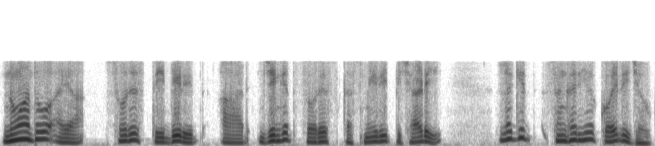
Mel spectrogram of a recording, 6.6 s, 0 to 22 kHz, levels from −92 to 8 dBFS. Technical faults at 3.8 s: G.726 ADPCM

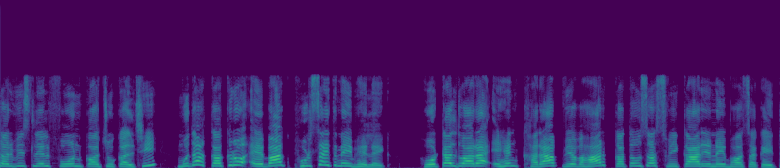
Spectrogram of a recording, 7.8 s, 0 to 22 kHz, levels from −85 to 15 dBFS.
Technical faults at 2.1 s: MP2 compression

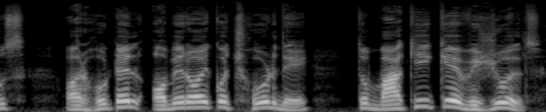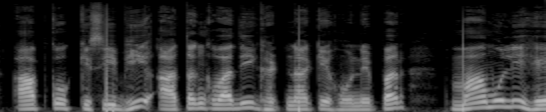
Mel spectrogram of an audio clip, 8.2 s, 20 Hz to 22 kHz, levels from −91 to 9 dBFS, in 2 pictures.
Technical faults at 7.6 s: loud pop

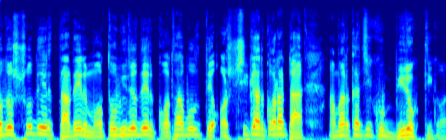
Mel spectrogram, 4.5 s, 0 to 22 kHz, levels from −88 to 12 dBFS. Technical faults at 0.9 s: none

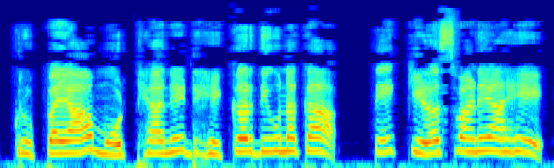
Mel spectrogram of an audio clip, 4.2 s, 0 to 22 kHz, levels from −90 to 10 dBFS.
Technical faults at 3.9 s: WMA compression

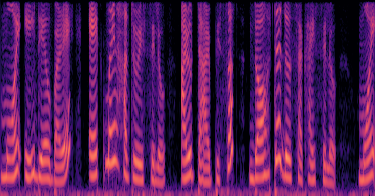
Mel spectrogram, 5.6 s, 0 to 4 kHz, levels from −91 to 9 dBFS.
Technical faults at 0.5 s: short concealed packet loss

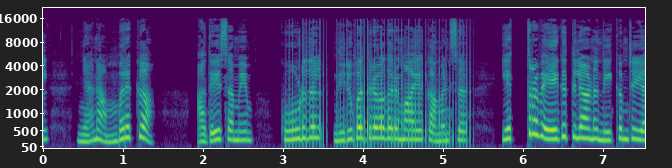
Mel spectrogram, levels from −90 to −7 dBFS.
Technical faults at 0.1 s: none

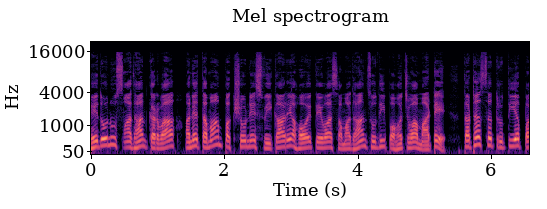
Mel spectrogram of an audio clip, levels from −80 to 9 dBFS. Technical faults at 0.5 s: compressed frames skipped

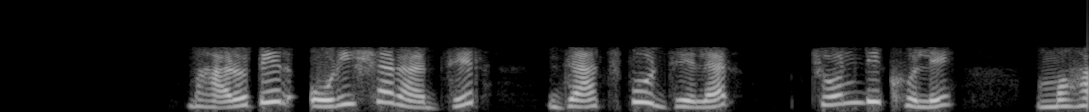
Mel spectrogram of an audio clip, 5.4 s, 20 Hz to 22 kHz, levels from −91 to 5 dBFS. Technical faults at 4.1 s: Speex codec

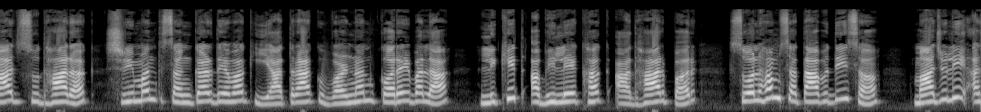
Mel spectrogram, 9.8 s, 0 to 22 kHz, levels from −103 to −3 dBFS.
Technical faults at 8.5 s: none

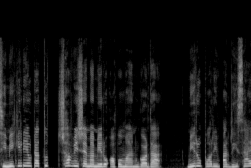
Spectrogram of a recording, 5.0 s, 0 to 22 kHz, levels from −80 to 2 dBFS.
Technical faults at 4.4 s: Bluetooth dropout

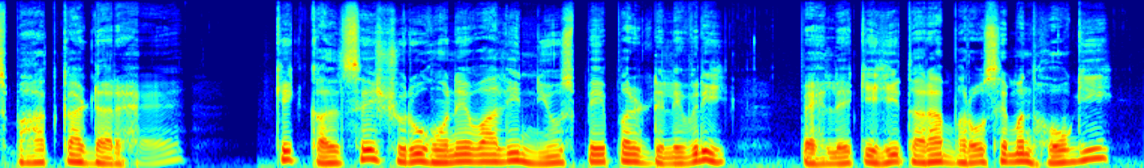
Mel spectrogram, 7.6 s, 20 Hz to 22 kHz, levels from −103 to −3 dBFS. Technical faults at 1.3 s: one channel inverted

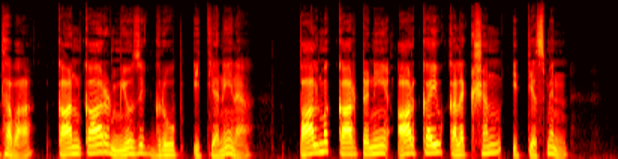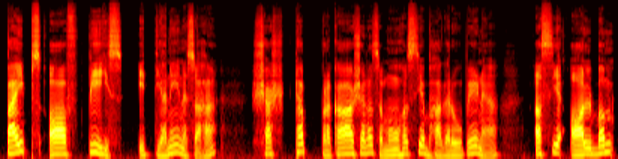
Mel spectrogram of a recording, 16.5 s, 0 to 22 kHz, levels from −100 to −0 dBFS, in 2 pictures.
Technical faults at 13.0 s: none

